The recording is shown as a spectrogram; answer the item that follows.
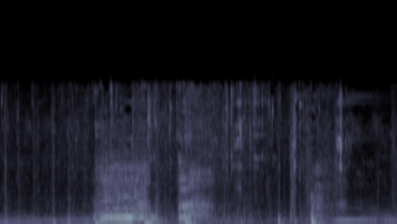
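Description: A horse whinnies in several loud, wavering calls mixed with short snorts, with a few sharp knocks in between.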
